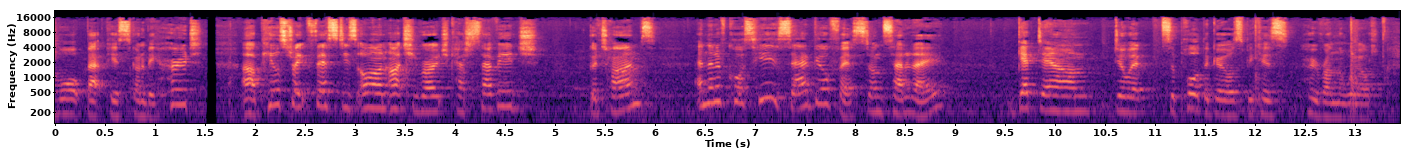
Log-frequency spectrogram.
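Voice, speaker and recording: A woman's voice: mid-range voice, animated, a little hiss or hum, low-quality recording. An Australian woman co-hosting a live pub chat show, racing through a gig guide until she is out of breath. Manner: rapid, breathless list reading. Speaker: co-host reading the gig guide. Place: pub venue.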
